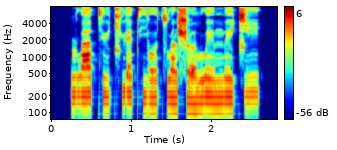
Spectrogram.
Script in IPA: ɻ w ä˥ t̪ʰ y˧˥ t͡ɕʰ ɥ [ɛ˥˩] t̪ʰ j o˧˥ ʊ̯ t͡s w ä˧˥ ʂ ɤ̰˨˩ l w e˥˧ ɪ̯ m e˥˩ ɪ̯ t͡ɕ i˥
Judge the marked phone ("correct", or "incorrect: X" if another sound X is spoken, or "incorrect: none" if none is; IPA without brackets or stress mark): correct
